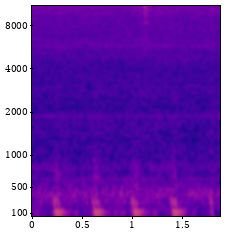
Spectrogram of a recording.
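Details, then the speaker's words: Hi-fi amplifier at about 200 W into 8 ohms with the input frequency being lowered, giving more capacitor charging pulses per cycle: a low hum throbbing about 2.5 times a second, as 120 Hz supply ripple passes through while the output stage saturates. "Quanto mais baixa a frequência, mais fácil o teste fica, porque com a frequência de saída mais baixa, dá tempo de ter mais pulsos de de carga nos capacitores."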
